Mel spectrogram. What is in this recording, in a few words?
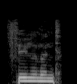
"filmend", German; adjectives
